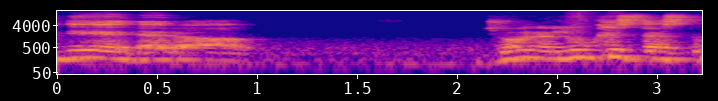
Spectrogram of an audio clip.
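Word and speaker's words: Joyner Lucas: And that joint right there, that uh Joiner Lucas, that's the right way to say it cuz I'm I his name.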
